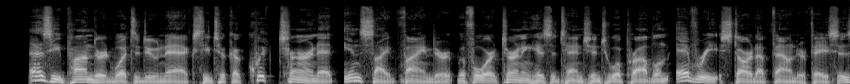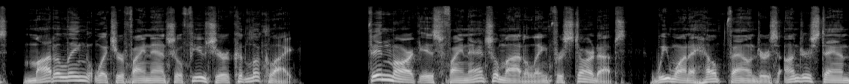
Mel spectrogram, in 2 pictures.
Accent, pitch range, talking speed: American, 80-110 Hz, 160 wpm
